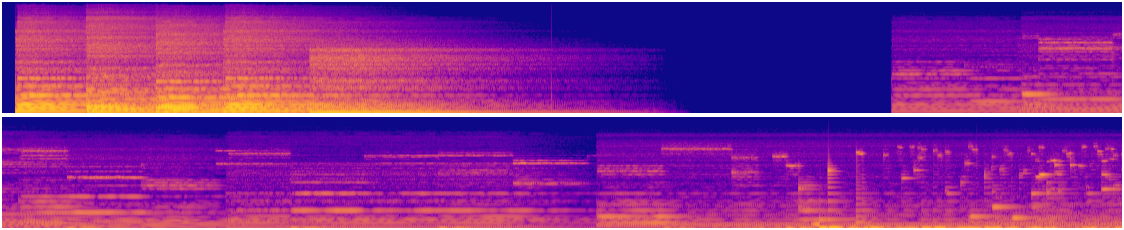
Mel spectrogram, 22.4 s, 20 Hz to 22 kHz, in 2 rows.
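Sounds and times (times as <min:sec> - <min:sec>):
Yamaha EX5R synthesizer water choir patch: 0:00.0 - 0:05.2.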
